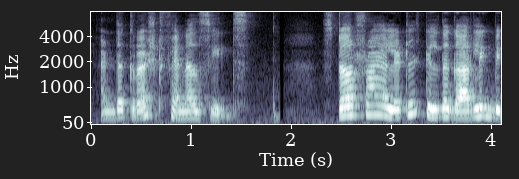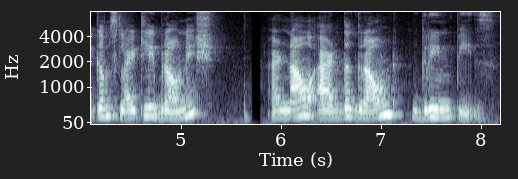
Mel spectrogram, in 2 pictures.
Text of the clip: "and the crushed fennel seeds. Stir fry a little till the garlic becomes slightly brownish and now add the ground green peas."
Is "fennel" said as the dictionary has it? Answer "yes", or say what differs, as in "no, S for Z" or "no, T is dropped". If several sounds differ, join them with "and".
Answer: yes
